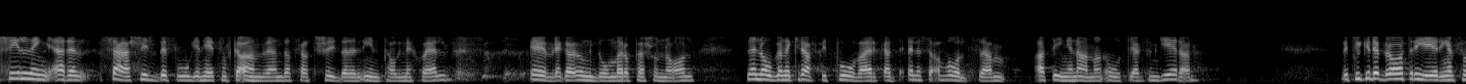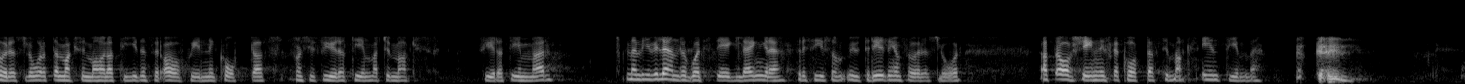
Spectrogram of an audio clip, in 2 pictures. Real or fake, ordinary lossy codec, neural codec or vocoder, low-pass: fake; none; codec, 24 kHz, 3 kbps, HILCodec; 3.6 kHz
